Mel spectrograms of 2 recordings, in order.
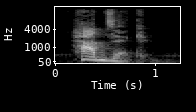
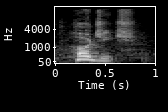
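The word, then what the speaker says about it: Hadžić: That's how an American would say it. Hadzik. But obviously the pronunciation of it would be Hojic.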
